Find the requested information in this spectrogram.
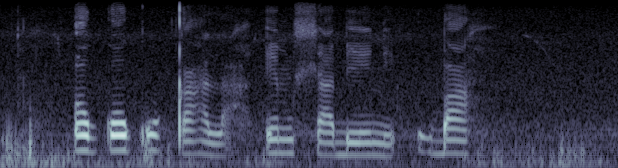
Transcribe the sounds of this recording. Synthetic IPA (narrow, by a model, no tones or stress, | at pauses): ɔkʼokʼuǃala̰em̩ɬaɓeniuːɓa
